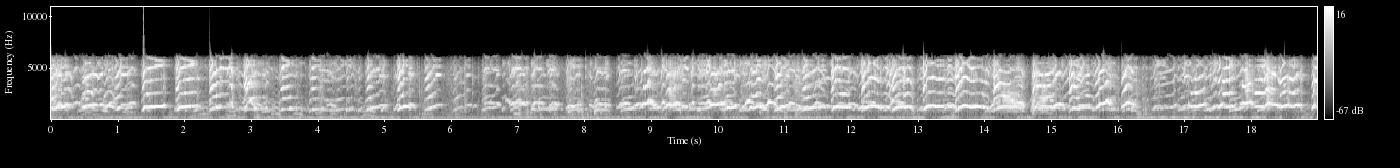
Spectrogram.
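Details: Several four-week-old Treeing Tennessee Brindle pups treeing on a food bowl, a dense overlapping chorus of high, rising-falling yips and squealing bawls, roughly two a second, with no pauses.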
